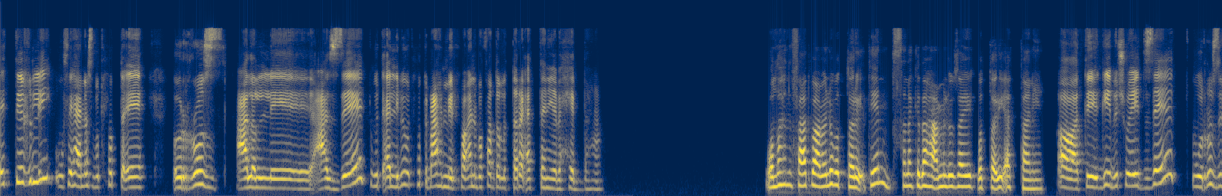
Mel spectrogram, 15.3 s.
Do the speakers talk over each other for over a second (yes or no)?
no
